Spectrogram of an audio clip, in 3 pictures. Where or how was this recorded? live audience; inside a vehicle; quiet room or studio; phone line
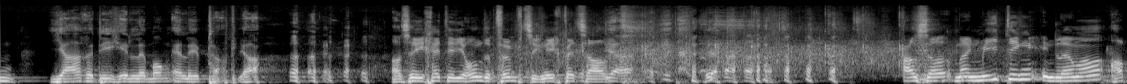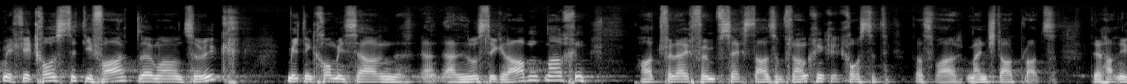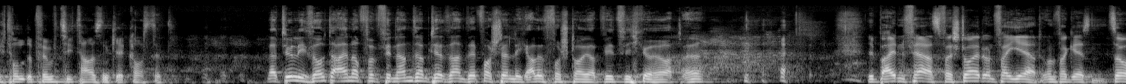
live audience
